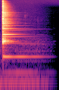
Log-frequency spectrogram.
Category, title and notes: Music > Solo percussion
MUSCBell-Blue Snowball Microphone, CU Cowbell Ding Nicholas Judy TDC
A cowbell ding.
bell, Blue-brand, Blue-Snowball, cowbell, ding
